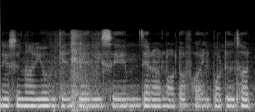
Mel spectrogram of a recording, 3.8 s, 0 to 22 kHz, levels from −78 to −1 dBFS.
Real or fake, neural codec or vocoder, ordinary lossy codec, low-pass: fake; vocoder, 24 kHz, 100 mel bands, Vocos; none; 7.2 kHz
